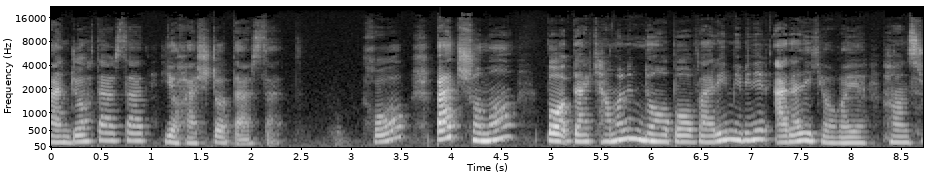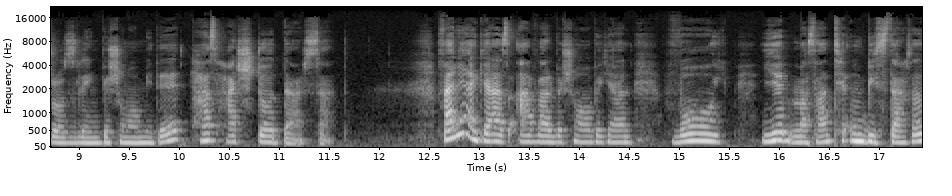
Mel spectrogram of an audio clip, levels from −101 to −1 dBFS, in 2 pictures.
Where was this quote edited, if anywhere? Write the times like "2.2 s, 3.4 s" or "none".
none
